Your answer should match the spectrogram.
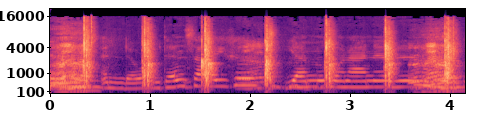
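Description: Group hand-clapping in a steady beat, about one and a half to two claps a second, accompanying a girl's singing voice.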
